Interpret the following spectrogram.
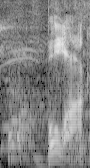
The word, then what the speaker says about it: Bullock: So Kyle Bullock is how they're pronouncing it.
